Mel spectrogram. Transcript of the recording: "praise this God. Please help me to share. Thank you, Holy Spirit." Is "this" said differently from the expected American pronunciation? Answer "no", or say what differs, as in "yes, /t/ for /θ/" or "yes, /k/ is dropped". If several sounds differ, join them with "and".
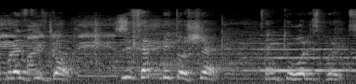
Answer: yes, /s/ is dropped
